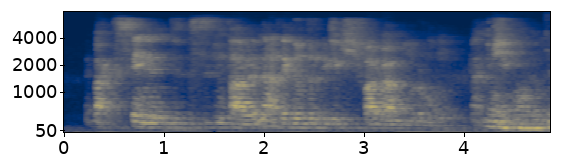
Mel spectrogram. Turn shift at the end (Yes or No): Yes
